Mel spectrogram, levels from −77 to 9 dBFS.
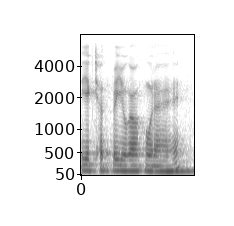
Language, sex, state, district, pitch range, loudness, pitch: Hindi, male, Bihar, Gopalganj, 110-120 Hz, -27 LUFS, 115 Hz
